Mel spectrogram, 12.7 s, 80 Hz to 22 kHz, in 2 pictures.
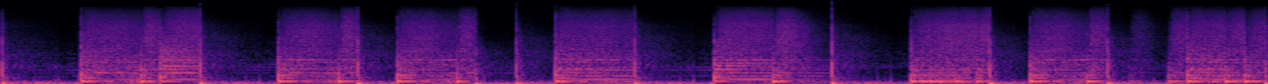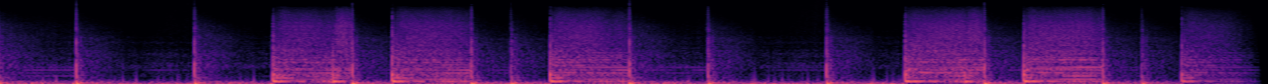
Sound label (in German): Drumbeat ohne Becken, schnelle Attack, langsame Release; T-Racks Black 76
